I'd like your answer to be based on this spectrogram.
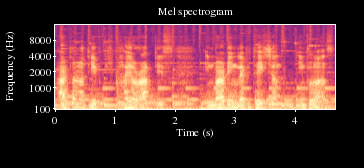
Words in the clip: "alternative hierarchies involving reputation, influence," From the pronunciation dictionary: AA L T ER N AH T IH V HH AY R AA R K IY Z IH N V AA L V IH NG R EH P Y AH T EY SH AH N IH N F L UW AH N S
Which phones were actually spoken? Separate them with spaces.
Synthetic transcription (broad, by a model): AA L T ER N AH T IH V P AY R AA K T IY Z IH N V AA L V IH NG L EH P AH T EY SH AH N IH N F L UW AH N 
